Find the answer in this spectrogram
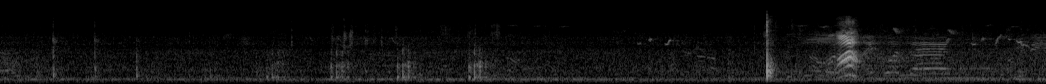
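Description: Cricket bat striking a hard leather ball with a single sharp crack, followed under a second later by a loud shout from a player, then brief calls.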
